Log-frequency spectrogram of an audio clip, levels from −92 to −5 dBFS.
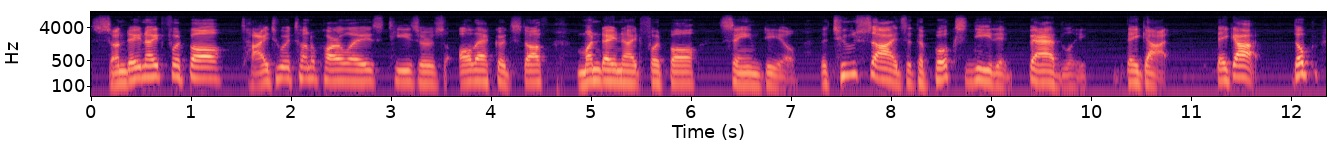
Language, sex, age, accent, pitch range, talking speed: English, male, 30-49, American, 130-195 Hz, 155 wpm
